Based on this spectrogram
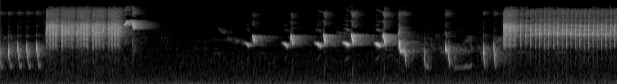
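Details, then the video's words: Nightingale's evening song: a few quick chips lead into a loud buzzy rattle, then a series of rising whistled notes, sharp downslurs, and a long closing churring trill. "Evening nightingale, nightingale song, nightingale"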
